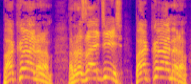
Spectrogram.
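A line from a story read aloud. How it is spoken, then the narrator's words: Drunken shouting. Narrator (Russian): Он напивался и кричал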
